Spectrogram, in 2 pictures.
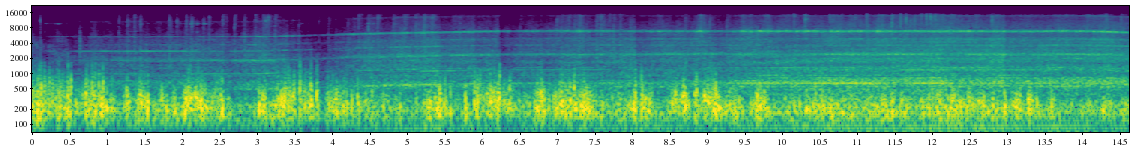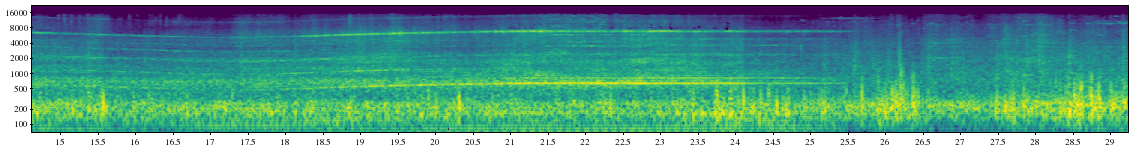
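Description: Freight train led by Wheeling & Lake Erie EMD SD40-2 diesel locomotives, with 16-cylinder two-stroke EMD 645 engines, passing: engines running and wheels knocking over the rails. A high whine sounds in several pitches at once, dips in pitch about halfway through, climbs again and stops a few seconds before the end.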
